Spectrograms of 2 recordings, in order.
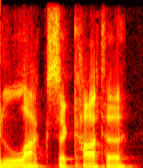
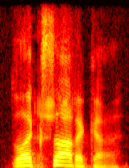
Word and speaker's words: Luxottica: is partnering with ray-ban they're comparing company anyway Locke Socata to bring augmented reality glasses to mark Sotka did I say it wrong luxottica you know what when you're here you're family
